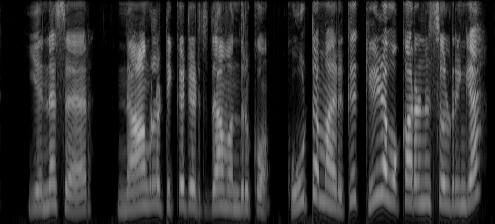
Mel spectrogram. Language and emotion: Tamil, angry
